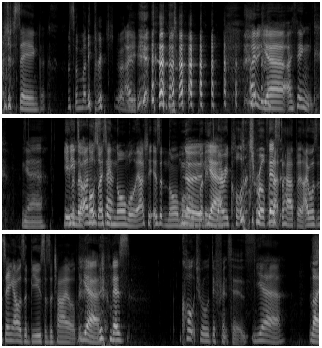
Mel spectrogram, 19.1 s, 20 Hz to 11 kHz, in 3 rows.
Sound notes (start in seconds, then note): 2.7 laughs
